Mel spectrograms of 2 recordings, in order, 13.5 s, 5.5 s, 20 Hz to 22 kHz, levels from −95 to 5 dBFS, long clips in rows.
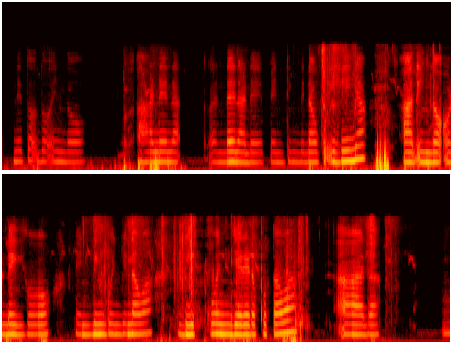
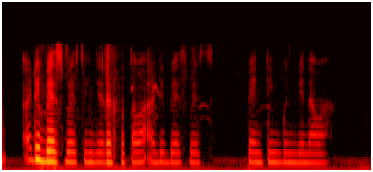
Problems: background sounds at intervals, low volume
